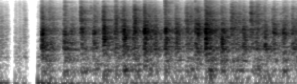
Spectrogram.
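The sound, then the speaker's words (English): Rapid, steady clicking of someone typing on the mechanical keyboard of an old Apple II Plus computer on a desk, keys clacking in an irregular but continuous rhythm with no voices. “That's the Apple II Plus at the end of my desk that I used to let Jane type on”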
